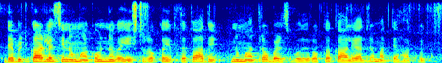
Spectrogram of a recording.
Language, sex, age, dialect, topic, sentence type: Kannada, female, 31-35, Central, banking, statement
